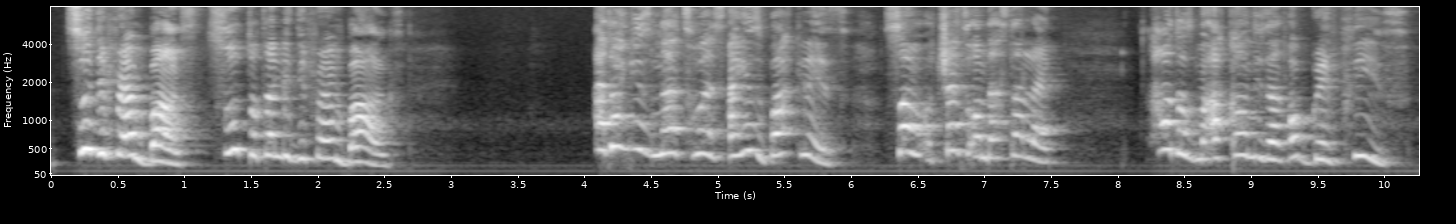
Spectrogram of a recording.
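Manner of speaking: exasperated. Real, not acted. Exasperated rant about the scam.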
